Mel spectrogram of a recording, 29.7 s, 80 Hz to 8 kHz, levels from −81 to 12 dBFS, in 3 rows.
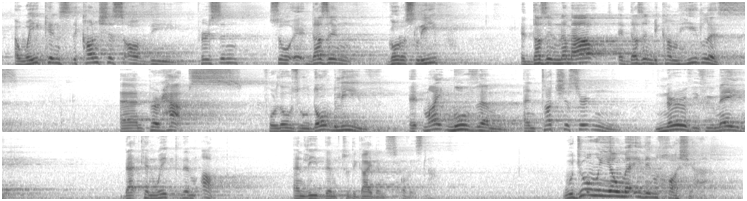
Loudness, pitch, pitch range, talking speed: -25 LUFS, 165 Hz, 140-185 Hz, 105 wpm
